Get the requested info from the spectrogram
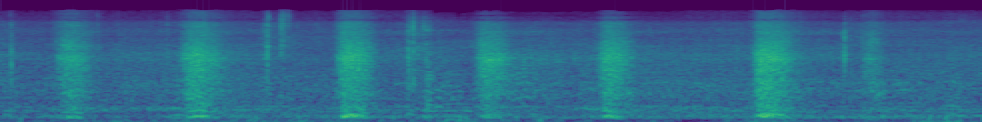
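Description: Honeybees buzzing around a frame lifted out of the hive: a steady hum with about six brief louder swells, roughly one a second.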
